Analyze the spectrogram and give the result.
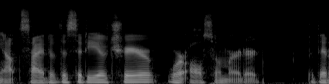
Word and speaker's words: Trier: Trier, the city of Trier, I believe is how you pronounce it.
